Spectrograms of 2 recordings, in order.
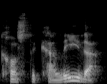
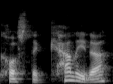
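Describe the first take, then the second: First: The stress is on the second syllable of Calida. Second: The stress is on the first syllable of Calida. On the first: The speaker calls it wrong. "a lot of people pronounce it Costa Calida" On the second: The speaker calls it right. "a place down there in Murcia which is called Costa Calida"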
